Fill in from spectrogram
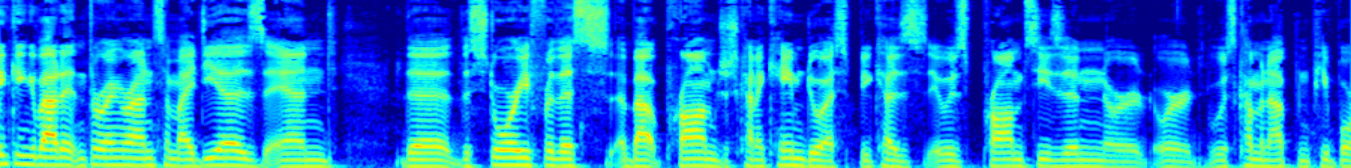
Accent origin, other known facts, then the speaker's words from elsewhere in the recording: Los Angeles, California, United States; So we're from Los Angeles, and we have a great film program at our school.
